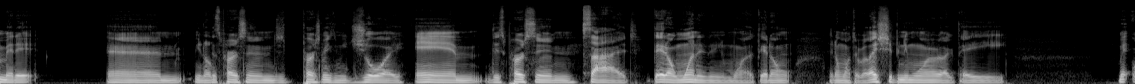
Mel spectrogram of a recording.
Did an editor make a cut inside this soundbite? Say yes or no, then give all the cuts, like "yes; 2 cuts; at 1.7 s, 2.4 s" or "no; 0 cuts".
yes; 5 cuts; at 2.1 s, 3.2 s, 4.1 s, 5.8 s, 6.5 s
